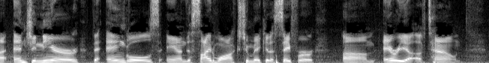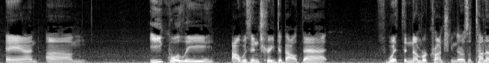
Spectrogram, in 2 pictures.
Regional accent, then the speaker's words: Phoenix, Arizona, United States; now in San Francisco, United States; Phoenix, Arizona, originally.

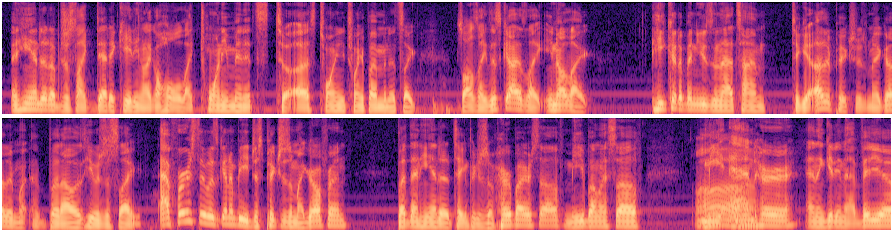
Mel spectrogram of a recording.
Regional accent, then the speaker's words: California, United States; he's from the Philippines, and I'm from California

